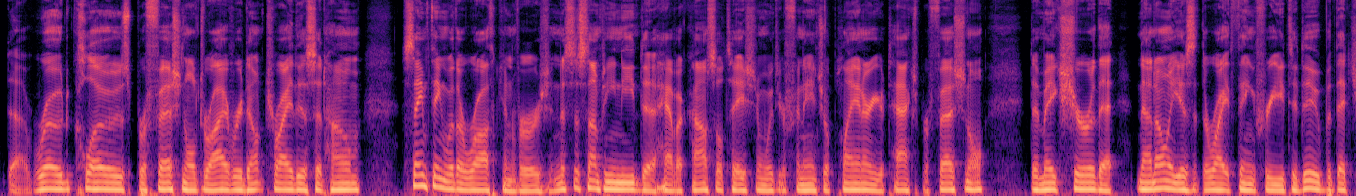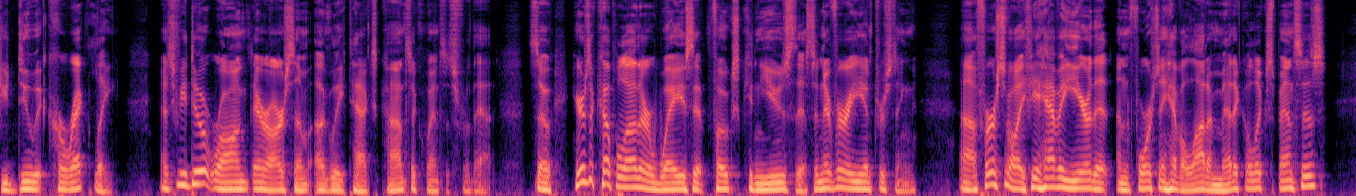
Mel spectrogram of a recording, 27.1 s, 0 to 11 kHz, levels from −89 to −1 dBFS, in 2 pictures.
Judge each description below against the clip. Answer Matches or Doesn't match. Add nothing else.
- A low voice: Matches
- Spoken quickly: Matches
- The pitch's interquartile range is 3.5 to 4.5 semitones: Doesn't match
